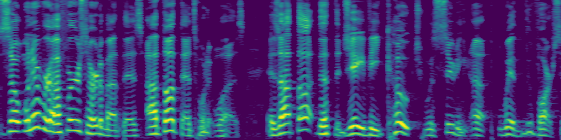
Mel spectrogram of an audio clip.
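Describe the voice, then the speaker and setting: A man with a fairly high voice speaks at a moderate pace, swinging very widely in pitch, the sound dry and close with no echo. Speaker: farming podcast host. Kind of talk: casual chat. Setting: studio.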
